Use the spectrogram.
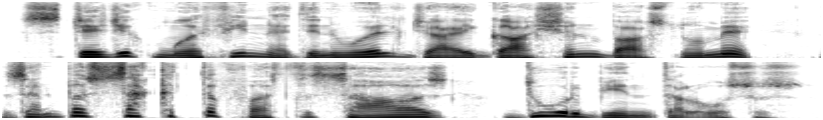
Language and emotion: Kashmiri, fearful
